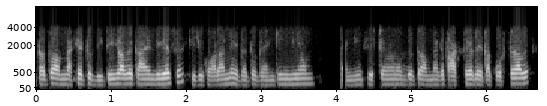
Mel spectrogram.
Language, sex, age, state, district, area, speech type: Bengali, male, 30-45, West Bengal, Darjeeling, urban, conversation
